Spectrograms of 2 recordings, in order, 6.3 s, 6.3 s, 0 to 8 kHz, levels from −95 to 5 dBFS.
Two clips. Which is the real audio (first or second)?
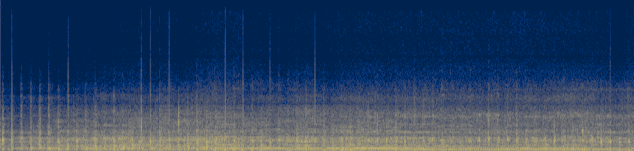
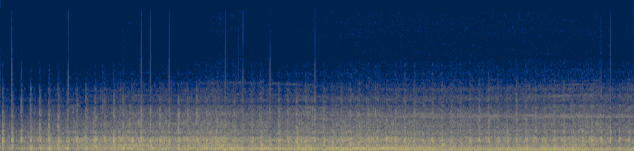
second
